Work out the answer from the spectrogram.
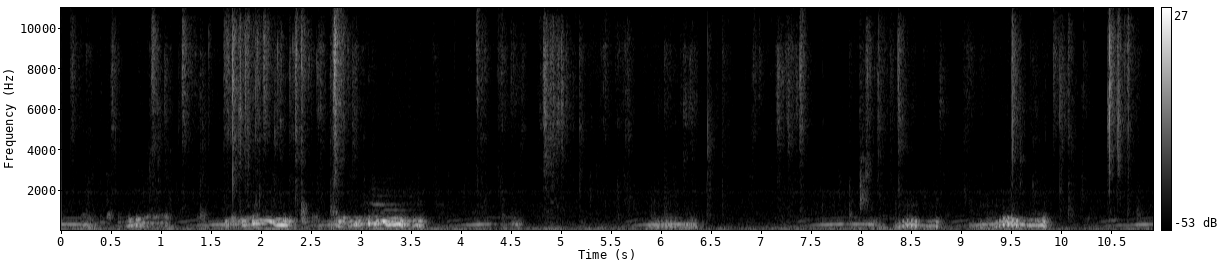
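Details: Pigeons give repeated low, rounded coos, several overlapping at first, then spaced out with pauses, against light clicking and rustling.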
